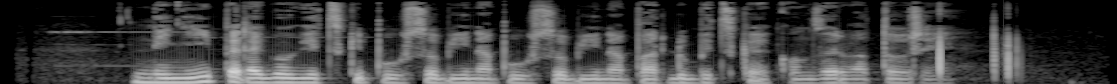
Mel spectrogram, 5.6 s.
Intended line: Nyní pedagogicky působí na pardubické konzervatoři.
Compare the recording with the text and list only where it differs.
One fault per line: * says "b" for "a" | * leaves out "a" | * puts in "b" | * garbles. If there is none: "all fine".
* puts in "působí na"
